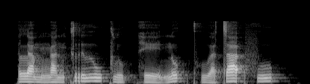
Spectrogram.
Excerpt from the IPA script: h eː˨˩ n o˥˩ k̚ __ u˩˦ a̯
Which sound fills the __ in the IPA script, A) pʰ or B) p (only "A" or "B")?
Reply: A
